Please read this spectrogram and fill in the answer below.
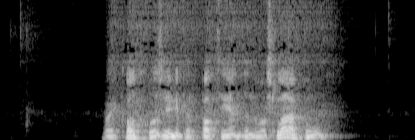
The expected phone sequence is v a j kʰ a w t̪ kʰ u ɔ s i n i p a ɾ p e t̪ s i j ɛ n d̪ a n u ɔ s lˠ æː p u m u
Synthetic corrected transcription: v a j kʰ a w t̪ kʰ u ɔ z i n i p a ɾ p a t̪ s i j ɛ n t̪ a n u ɔ s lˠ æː p u m u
